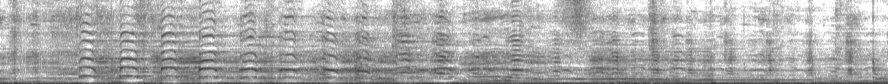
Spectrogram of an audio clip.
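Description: Folk dance music: a steady low drone under a high, quickly warbling melody line with rapid repeated turns in pitch.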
